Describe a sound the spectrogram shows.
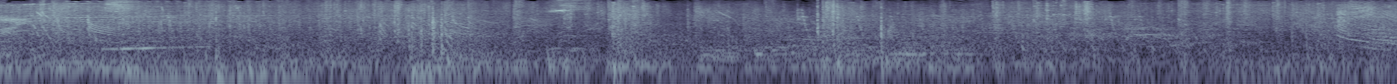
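Laser blasters fire in sharp bursts with zapping, falling tones.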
